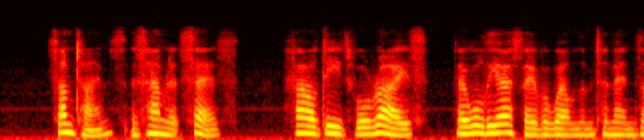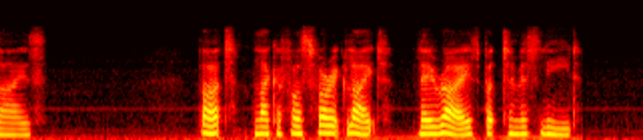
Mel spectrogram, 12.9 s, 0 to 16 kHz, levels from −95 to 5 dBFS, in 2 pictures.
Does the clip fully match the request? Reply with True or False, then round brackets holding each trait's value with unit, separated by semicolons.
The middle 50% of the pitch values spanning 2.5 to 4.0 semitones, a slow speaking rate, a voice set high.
False (3.6 semitones; 125 wpm; 175 Hz)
